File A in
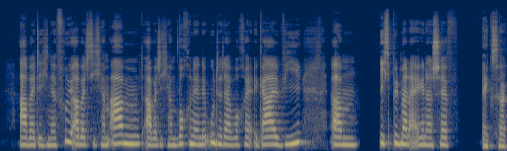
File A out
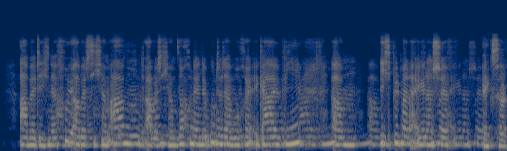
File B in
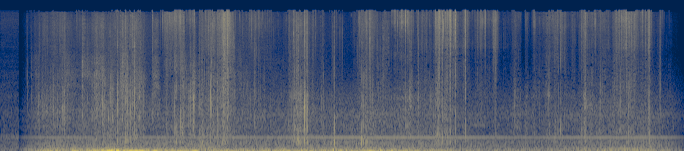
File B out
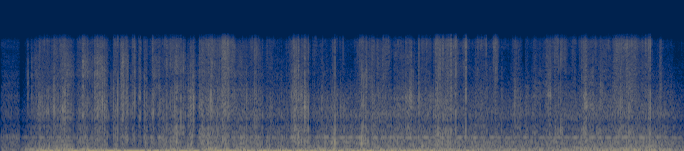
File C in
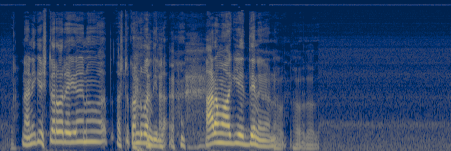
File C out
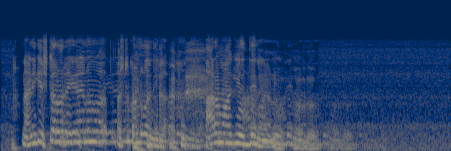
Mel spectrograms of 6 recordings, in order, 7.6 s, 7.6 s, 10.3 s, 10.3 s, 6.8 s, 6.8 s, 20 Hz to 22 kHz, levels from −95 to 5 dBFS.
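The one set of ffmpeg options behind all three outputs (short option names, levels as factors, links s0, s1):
-filter_complex "[0:a]acrossover=split=250|6300[s0][s1][s2];[s0]acompressor=threshold=0.0398:ratio=4[s3];[s1]acompressor=threshold=0.0282:ratio=4[s4];[s2]acompressor=threshold=0.00891:ratio=4[s5];[s3][s4][s5]amix=inputs=3:normalize=0,flanger=delay=16.5:depth=3.7:speed=2,adynamicequalizer=threshold=0.001:dfrequency=2400:dqfactor=2.9:tfrequency=2400:tqfactor=2.9:attack=5:release=100:ratio=0.375:range=3:mode=cutabove:tftype=bell,acrossover=split=100|2300[s6][s7][s8];[s8]asoftclip=type=hard:threshold=0.0178[s9];[s6][s7][s9]amix=inputs=3:normalize=0,asplit=2[s10][s11];[s11]adelay=543,lowpass=f=1200:p=1,volume=0.316,asplit=2[s12][s13];[s13]adelay=543,lowpass=f=1200:p=1,volume=0.31,asplit=2[s14][s15];[s15]adelay=543,lowpass=f=1200:p=1,volume=0.31[s16];[s10][s12][s14][s16]amix=inputs=4:normalize=0,aresample=16000,asoftclip=type=tanh:threshold=0.0447,aresample=44100,equalizer=f=770:t=o:w=0.27:g=-9"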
